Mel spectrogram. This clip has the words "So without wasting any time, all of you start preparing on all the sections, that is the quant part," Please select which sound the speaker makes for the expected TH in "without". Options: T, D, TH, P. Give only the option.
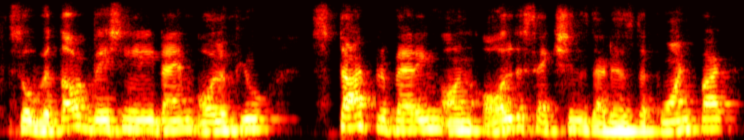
T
